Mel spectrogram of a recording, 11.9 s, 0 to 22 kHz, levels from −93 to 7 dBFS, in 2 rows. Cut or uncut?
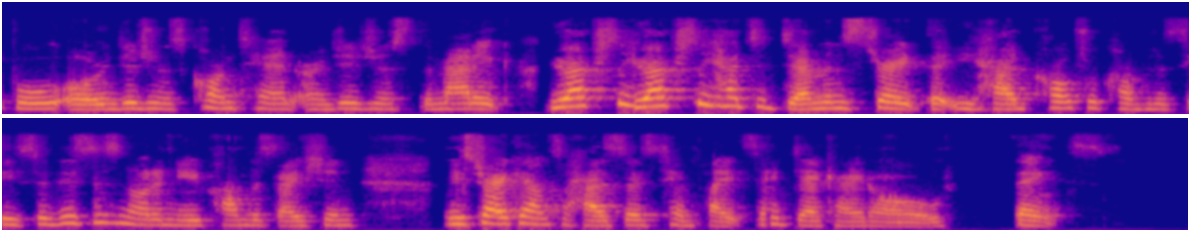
cut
